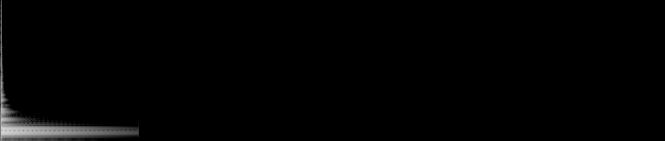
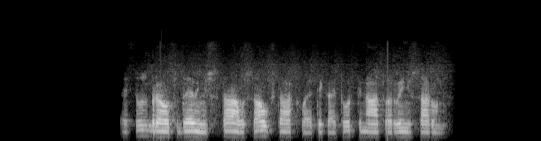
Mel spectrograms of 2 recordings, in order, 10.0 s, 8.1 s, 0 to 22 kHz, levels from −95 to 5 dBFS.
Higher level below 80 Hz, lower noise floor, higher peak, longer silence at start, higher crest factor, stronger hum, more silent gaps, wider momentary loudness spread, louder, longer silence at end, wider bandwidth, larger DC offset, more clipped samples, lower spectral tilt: second, -82 dBFS vs -70 dBFS; second, -62 dBFS vs under -90 dBFS; about the same, -2 dBFS vs 0 dBFS; second, 0 s vs 1.85 s; first, 28 dB vs 22 dB; second, none vs 50 Hz at -45 dBFS; neither; first, 24 LU vs 13 LU; second, -23 LUFS vs -20 LUFS; first, 8.85 s vs 1.5 s; second, 3.7 kHz vs 4.9 kHz; neither; neither; about the same, -8.5 dB/octave vs -9.5 dB/octave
